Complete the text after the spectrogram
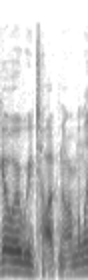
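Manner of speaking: normal talking voice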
